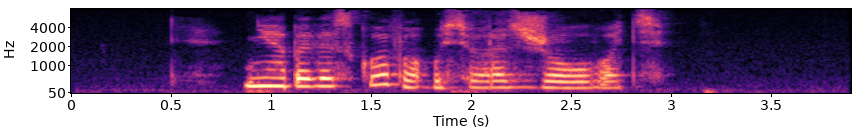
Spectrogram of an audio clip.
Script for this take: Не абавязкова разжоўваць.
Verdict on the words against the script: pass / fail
fail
